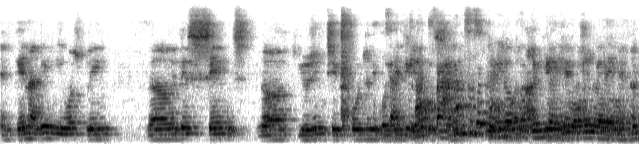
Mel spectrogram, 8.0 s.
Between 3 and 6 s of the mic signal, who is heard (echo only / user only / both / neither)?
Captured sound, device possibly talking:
both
